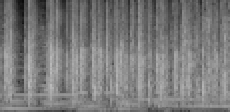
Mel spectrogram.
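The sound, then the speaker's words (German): An audience in a festival hall applauds with a dense patter of many clapping hands, steady and moderately loud, over sustained low tones of an orchestra playing, for a couple of seconds, with no one speaking. “Das Publikum applaudierte.”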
